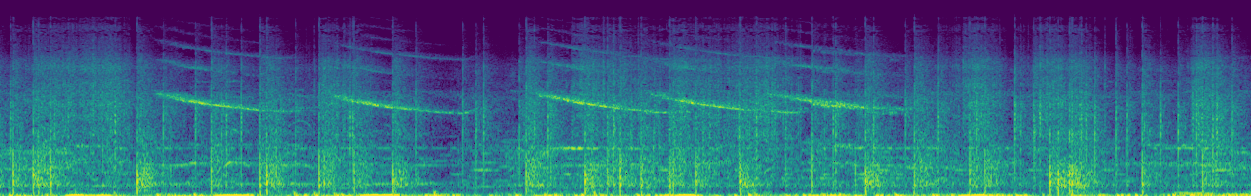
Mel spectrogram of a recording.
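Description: Aerial fireworks going off in rapid succession, a dense run of bangs and crackles, with five falling whistles about two to eleven seconds in. Music with a heavy bass beat plays underneath.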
